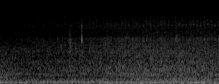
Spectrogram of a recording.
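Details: 2012 Toyota Corolla 2.0, check-engine light on, scanner showing cylinder misfire: low steady idle rumble with a slightly uneven beat underneath; one cylinder dropping out, scope pattern abnormal on cylinder 2.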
